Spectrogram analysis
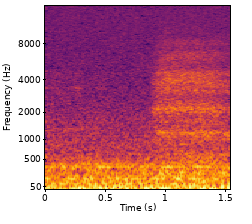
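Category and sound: human body sound, yawning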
